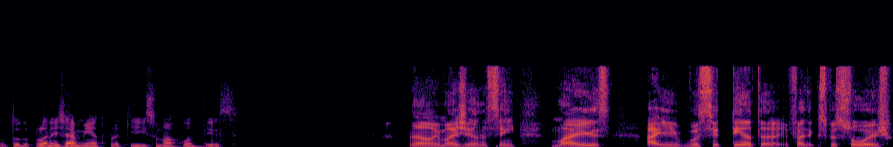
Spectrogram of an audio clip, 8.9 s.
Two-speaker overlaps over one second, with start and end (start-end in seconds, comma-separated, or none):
none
